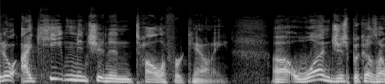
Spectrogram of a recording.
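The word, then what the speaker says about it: Taliaferro: the virus you know I keep mentioned in Tolliver County one just because I want to prove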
